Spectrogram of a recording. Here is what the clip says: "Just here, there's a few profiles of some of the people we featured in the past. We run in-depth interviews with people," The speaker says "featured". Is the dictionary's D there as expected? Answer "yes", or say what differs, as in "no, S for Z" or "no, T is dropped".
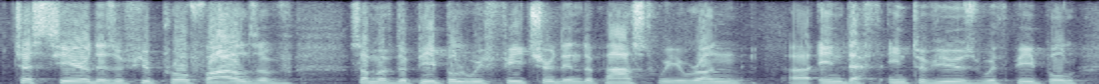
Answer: yes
